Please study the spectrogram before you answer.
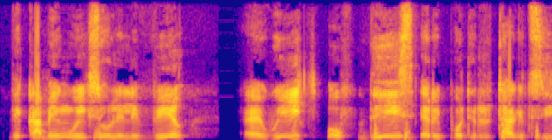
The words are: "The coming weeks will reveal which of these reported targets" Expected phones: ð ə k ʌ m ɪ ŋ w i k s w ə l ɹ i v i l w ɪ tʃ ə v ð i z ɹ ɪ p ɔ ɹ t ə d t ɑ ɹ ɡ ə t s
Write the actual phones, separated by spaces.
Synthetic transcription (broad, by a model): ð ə k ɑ m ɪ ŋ w i k s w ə l l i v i l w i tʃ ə f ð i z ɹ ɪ p ɔ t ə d t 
